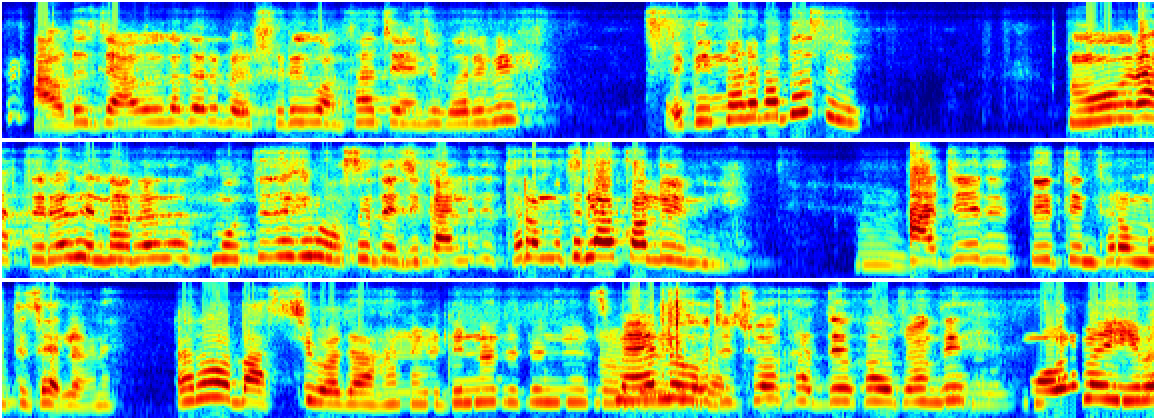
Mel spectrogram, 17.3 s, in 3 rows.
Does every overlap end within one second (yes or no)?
no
